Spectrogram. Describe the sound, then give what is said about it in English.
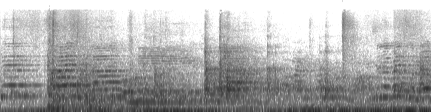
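Sharp claps, knocks on a table and cups being flipped over as elderly Alzheimer's patients play a brain training game, landing in an uneven series of taps and thuds every second or so, over steady background voices. “In this game, the elderly need to accomplish their tasks in three steps: clap their hands, knock on the table, and turn over the cups in front of them.”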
